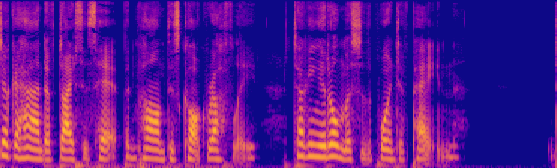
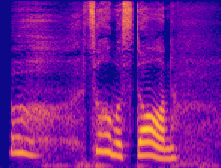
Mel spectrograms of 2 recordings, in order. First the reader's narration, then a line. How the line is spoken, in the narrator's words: Rhea said, yawning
